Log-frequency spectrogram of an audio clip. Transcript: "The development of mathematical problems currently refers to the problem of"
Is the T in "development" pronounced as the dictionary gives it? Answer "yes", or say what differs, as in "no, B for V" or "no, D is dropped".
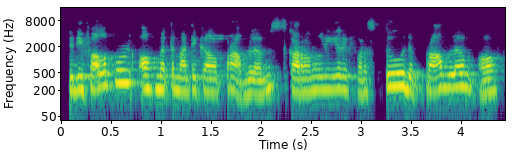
no, T is dropped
